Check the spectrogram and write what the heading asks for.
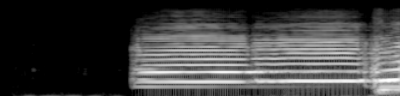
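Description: Fiddle starts after about half a second of silence, holding long bowed notes. An acoustic guitar comes in near the end as the tune gets under way.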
